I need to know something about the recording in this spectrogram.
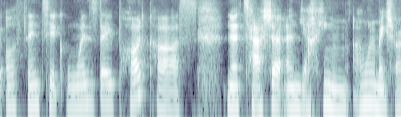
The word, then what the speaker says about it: Jachym: welcome to the authentic wednesday podcasts natasha and jachim i want to make sure i pronounce his name right did i say it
